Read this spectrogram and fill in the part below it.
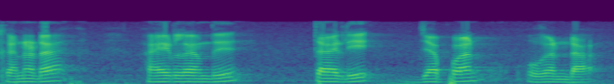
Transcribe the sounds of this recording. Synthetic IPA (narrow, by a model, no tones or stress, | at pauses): kɐnɐɽɐ | ɐjiɾland̪ɨ | t̪aːlid͡ʑɐpːaːnuɣɐɳɖɐ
